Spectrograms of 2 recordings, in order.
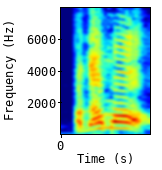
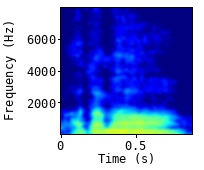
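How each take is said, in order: First: It sounds a bit angry. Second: It sounds loving and smiling.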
